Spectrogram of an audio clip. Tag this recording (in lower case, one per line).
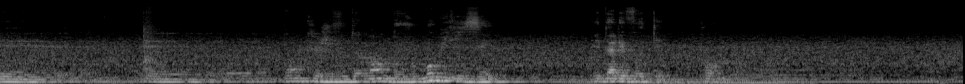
speech
music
